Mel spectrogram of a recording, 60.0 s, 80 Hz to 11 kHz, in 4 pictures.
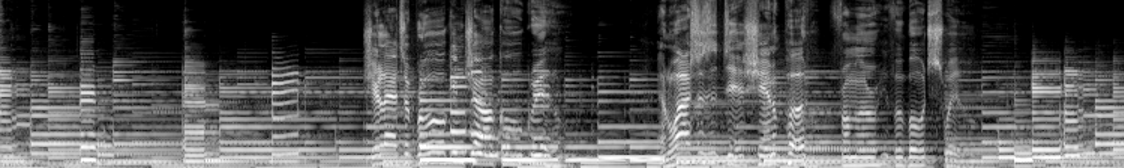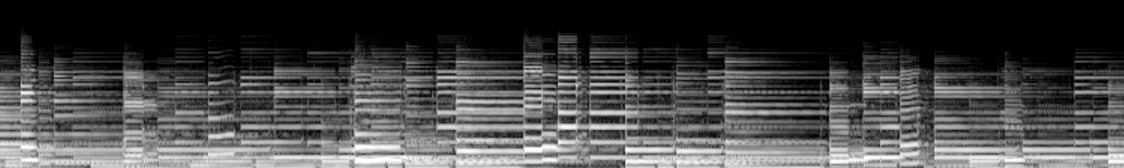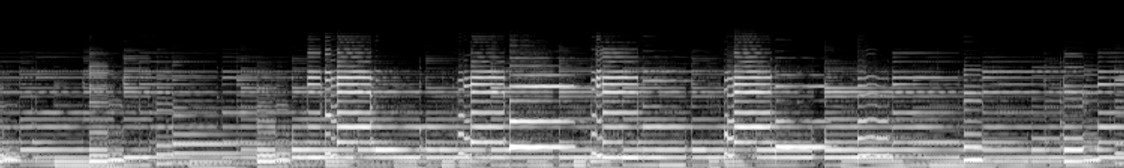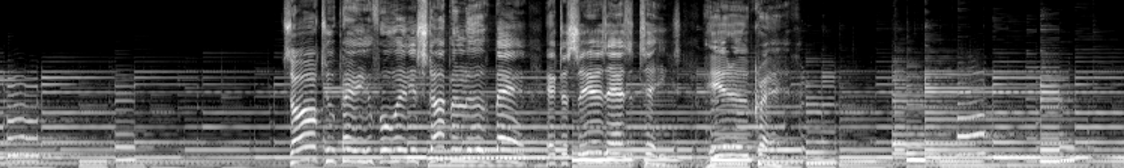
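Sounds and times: sustained bass: 0.0s - 22.0s, 37.1s - 59.9s
guitar melody with bent notes: 0.0s - 59.9s.

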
